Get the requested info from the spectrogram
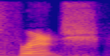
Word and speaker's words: Ffrench: But there's a gentleman named Maurice Ffrench, and yes, that's spelled French. Ffrench.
